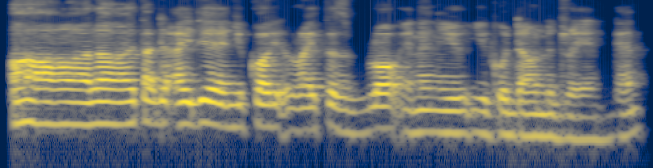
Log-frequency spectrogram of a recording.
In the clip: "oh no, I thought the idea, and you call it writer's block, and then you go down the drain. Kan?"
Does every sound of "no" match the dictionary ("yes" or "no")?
no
